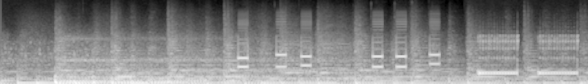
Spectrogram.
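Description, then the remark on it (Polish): Colleagues of a skier trapped under ice dial a phone number to call for help: a quick series of short, steady DTMF tones, each a bright two-pitch beep, followed by two longer tones, over a low rumbling background. “Koledzy narciarki dzwonią po pomoc.”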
